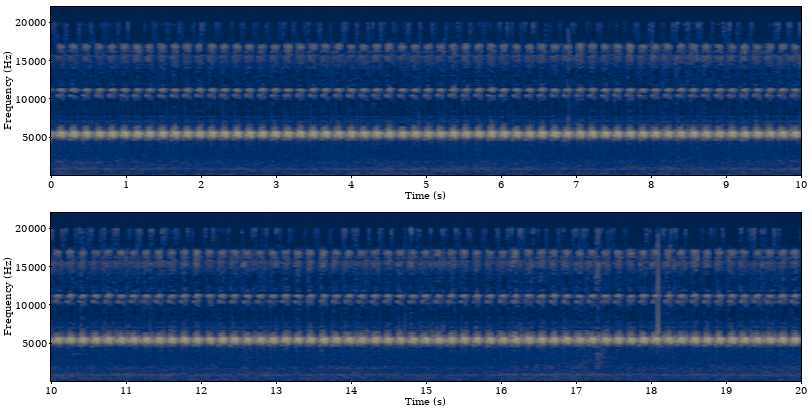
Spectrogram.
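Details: Walnut, California at night: crickets trill in a continuous high, rhythmic chirp, pulses arriving about three times a second, with a faint high overtone and a brief soft click near the end.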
